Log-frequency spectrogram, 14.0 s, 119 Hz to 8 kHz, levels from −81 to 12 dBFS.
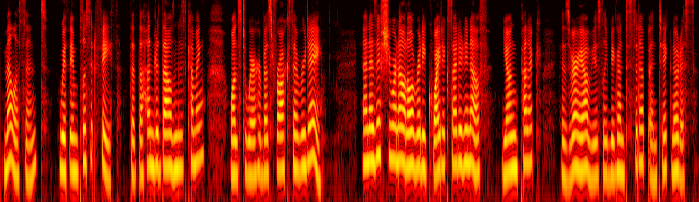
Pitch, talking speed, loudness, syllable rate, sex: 240 Hz, 170 wpm, -19 LUFS, 5.6 syllables/s, female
